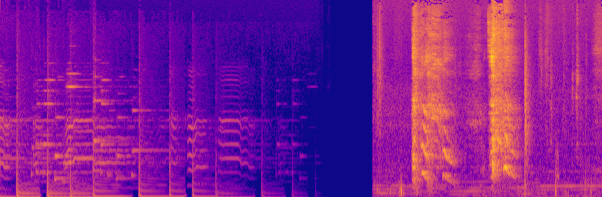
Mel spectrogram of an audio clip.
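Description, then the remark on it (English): After a stretch of music fades to silence, a few small coughs burst out in quick succession, short and breathy, with a light background hum. “no it's the cutest coughs I've ever heard.”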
